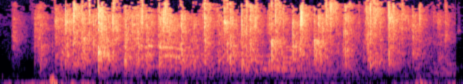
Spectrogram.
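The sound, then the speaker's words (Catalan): A crowd applauds Kal-El steadily, many hands clapping in a dense, continuous patter that holds at an even, fairly loud level for several seconds with no talking. “Un fort aplaudiment per la persona de la Terra que es canvia més ràpid.”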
